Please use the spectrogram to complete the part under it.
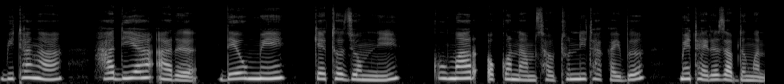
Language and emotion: Bodo, neutral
